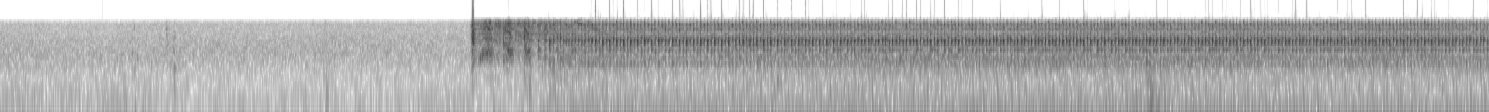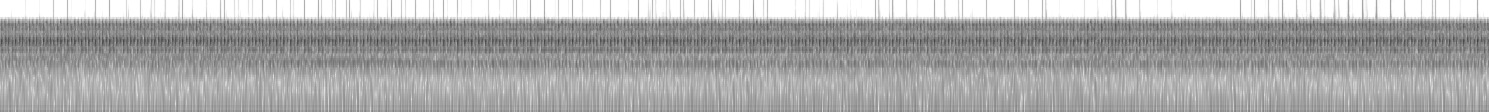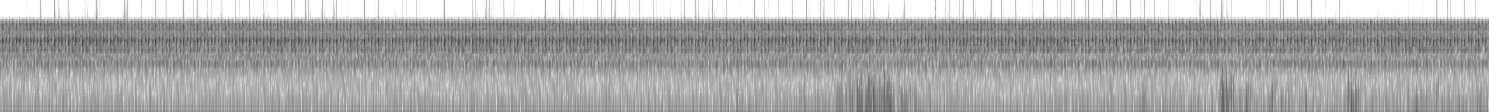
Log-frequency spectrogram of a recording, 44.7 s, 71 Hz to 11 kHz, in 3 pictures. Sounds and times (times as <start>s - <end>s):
Engine: 0.0s - 44.6s
Vehicle: 0.0s - 44.6s.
